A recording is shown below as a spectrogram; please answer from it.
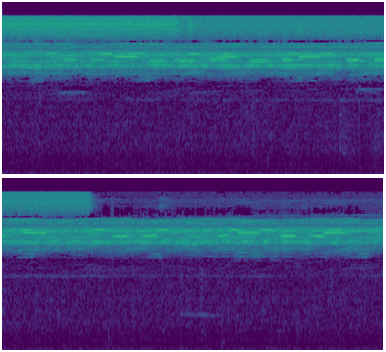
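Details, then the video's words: Insects pulsing and trilling after dark in Costa Rican rainforest on the Osa Peninsula, near Corcovado: a bright continuous high drone, a shrill top layer cutting off about two-thirds through, and sparse short chirps. "Midnight Insect Chorus"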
